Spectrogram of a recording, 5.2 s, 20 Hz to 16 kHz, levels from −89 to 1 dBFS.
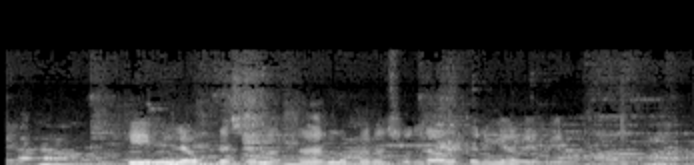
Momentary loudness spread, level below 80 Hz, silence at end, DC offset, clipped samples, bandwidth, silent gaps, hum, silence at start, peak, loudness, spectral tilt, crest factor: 16 LU; -48 dBFS; 0 s; under 0.1%; under 0.1%; 11 kHz; none; none; 0.05 s; -2 dBFS; -19 LUFS; -7 dB/octave; 16 dB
